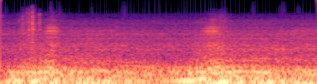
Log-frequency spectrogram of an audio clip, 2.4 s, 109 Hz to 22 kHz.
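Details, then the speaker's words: S197 Mustang on BMR tubular K-member with stock exhaust: deep, heavy idle rumble with almost no top end, stiff motor mounts passing engine shake into the body, heavy NVH; mounts may break in over time. "is bone stock exhaust and everything. It's not exhaust you're hearing. That's the engine and the motor mounts, and maybe they'll break in a little bit over time."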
